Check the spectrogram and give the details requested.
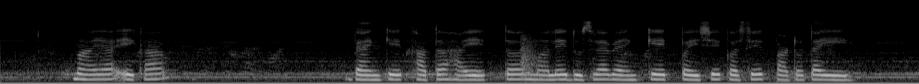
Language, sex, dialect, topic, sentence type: Marathi, female, Varhadi, banking, question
